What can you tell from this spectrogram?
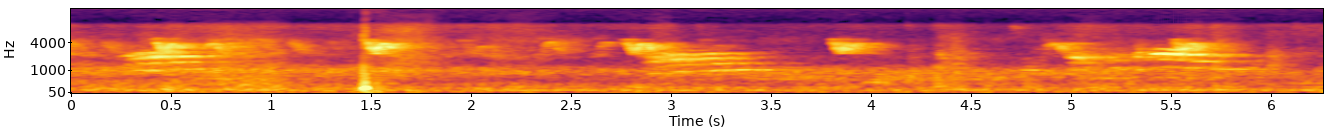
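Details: Cat calls heard by Kitty, a pet cat defending her space from intruding felines. About five short, nasal meows spaced roughly a second apart over a hissing background, with one sharp click early on.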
